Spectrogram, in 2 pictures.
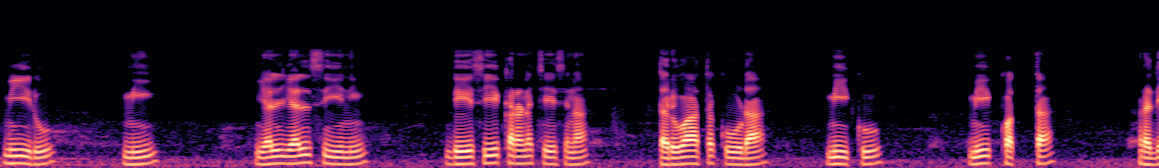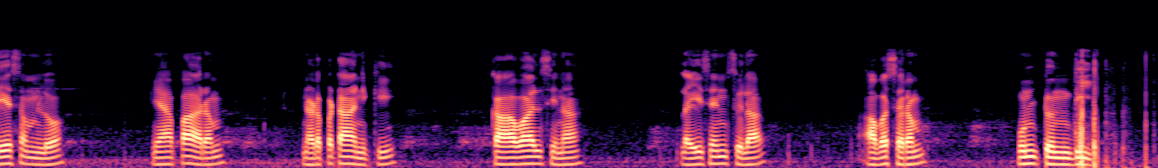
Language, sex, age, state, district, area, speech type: Telugu, male, 18-30, Andhra Pradesh, Eluru, urban, read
